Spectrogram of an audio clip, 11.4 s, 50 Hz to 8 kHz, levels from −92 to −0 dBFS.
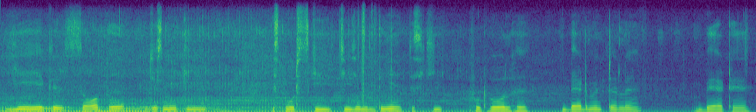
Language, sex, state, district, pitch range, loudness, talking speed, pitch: Hindi, male, Uttar Pradesh, Jalaun, 125-140 Hz, -18 LUFS, 100 wpm, 135 Hz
